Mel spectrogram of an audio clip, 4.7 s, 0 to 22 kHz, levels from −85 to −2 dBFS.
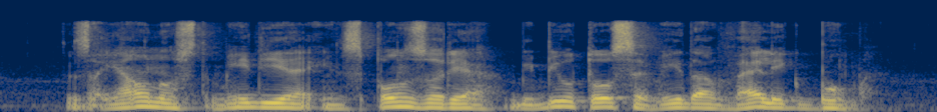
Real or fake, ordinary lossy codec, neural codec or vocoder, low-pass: fake; none; vocoder, 44.1 kHz, 128 mel bands, Pupu-Vocoder; 10.8 kHz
